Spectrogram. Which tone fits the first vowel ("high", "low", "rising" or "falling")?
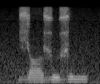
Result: low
